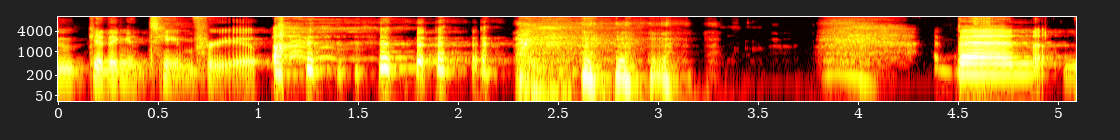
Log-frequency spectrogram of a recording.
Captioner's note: laughter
